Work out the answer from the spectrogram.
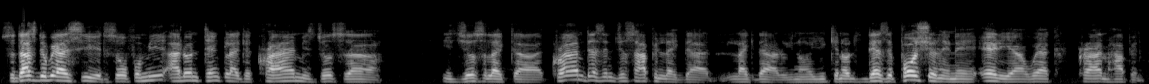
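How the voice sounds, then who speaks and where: A man from Cameroon chatting casually on a livestream, talking in a halting way with many restarts and fillers. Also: mid-range voice, a bit bright, no room sound. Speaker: livestream host. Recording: dull lo-fi stream audio.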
